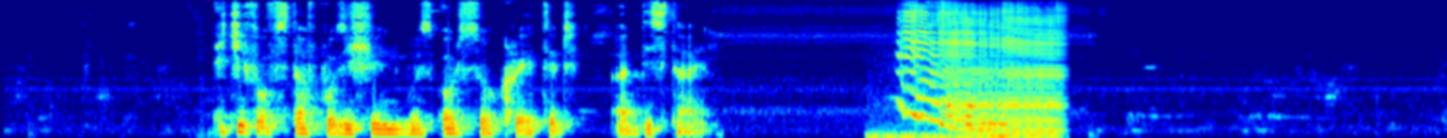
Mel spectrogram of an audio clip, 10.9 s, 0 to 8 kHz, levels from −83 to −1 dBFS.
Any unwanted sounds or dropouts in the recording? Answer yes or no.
yes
